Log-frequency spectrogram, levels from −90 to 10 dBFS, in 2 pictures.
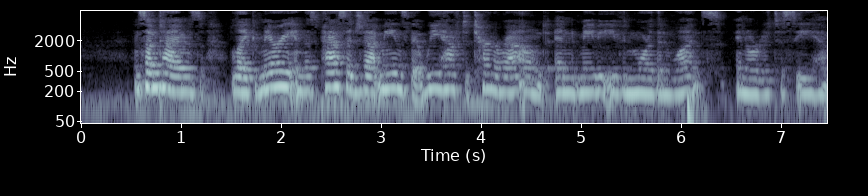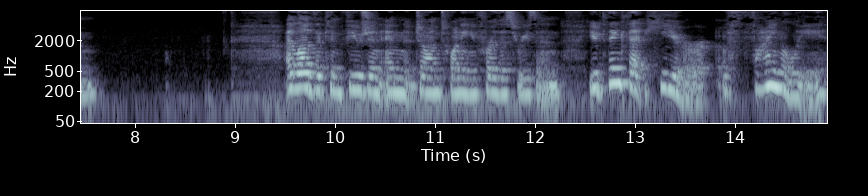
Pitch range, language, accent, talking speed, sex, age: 175-220 Hz, English, American, 165 wpm, female, 20-39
